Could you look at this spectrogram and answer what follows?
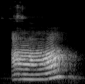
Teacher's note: पश्च स्वर मतलब पीछे के पिछले जीभ के जो पिछले हिस्से द्वारा स्वर बोले जाते हैं उसे हम पश्च स्वर कहते हैं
